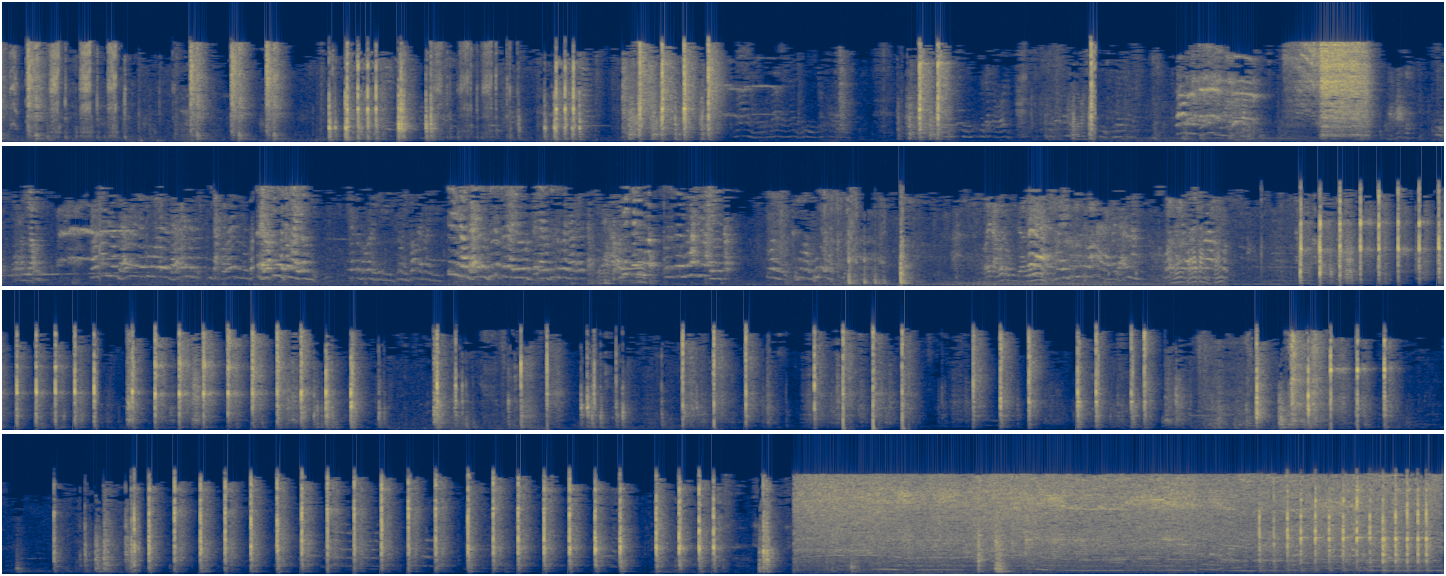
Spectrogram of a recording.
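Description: One-handed trigger bar clamps being tightened on a wooden frame: rapid runs of clicks as the trigger is pumped, mixed with squeaks and knocks of pine pieces being pushed and fitted together. A steady hiss comes in near the end.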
